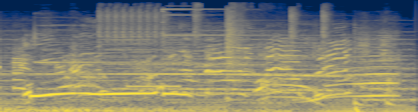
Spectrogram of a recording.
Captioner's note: people shouting indistinct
